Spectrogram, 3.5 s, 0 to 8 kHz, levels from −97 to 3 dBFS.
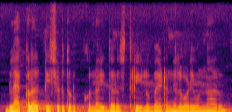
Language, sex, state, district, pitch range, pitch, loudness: Telugu, male, Telangana, Mahabubabad, 125-140 Hz, 130 Hz, -17 LUFS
